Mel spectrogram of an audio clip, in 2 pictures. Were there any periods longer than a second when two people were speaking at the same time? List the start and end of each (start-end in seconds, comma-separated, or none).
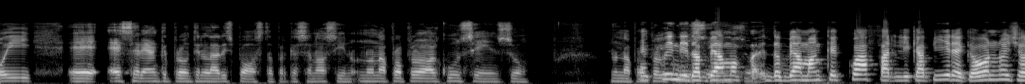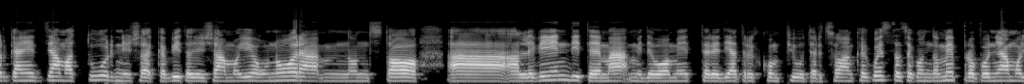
6.3-7.6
